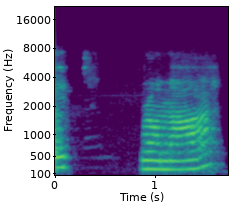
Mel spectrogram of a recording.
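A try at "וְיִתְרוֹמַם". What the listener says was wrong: Vayit. Not eat. You must hear the yud. y, like a y, a y.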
